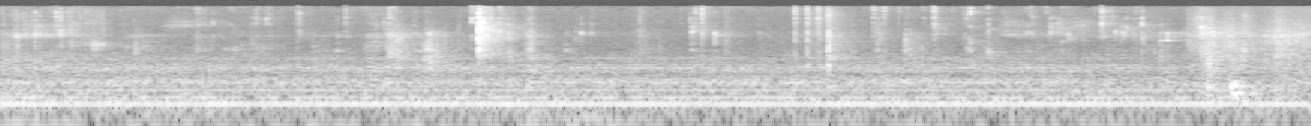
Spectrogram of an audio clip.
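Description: Chewing and biting on a sauced fried chicken wing: soft wet mouth sounds with a few sharp clicks, about three seconds in, again past the middle and several near the end, over a steady low hum.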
